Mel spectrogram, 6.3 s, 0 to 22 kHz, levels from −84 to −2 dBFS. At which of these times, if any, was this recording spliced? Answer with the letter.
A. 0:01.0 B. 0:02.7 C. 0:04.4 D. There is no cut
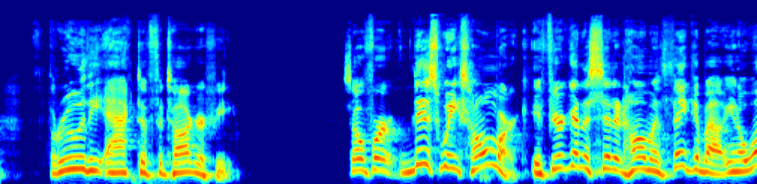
B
